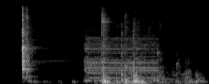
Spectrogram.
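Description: Plugged-in electric guitar: a chord is struck about a second in and rings for under a second before dying away. It is played as a check of the newly replaced volume pot, which now works.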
